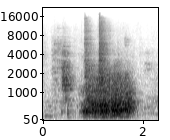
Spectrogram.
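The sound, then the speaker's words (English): A chair creaks, first with a short creak and then with a louder, longer groaning creak that lasts about a second before fading. “That's not me. That was the chair.”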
